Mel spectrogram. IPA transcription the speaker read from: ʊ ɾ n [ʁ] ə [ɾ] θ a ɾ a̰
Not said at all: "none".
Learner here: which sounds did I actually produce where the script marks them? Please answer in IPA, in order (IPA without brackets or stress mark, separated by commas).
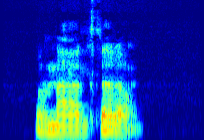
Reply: ʕ, l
